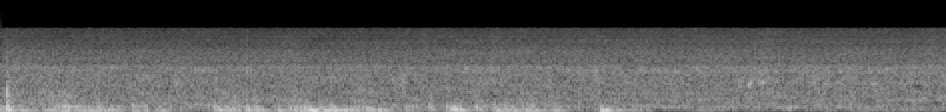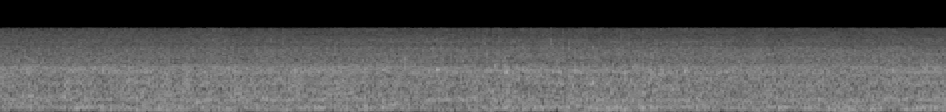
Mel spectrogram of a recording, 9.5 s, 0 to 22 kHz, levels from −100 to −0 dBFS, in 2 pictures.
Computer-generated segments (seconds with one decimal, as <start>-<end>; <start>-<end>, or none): 0.0-7.1; 8.0-9.5

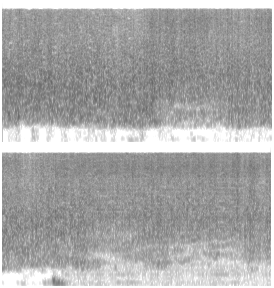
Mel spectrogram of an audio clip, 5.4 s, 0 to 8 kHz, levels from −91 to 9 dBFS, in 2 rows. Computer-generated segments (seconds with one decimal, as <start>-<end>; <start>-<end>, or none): 3.3-5.4

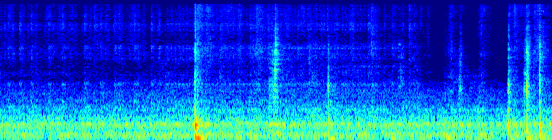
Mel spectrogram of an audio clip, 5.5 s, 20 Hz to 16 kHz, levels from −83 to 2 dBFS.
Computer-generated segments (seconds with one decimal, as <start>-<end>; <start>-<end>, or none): 0.0-5.5

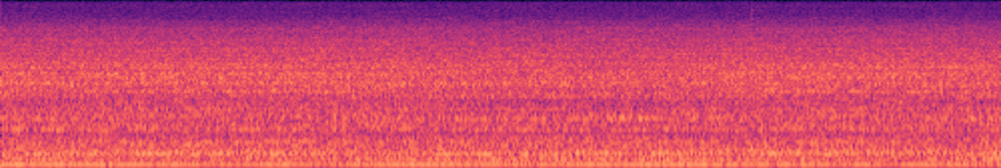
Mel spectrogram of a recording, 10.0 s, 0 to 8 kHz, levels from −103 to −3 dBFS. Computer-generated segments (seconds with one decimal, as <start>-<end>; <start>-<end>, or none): none

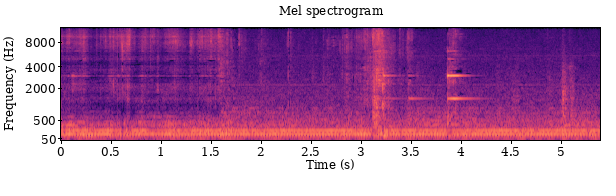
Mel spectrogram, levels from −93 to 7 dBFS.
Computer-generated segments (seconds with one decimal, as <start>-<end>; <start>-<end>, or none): 0.0-1.6

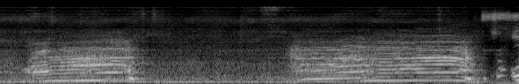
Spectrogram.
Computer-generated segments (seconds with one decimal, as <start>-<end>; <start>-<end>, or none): 0.0-5.2

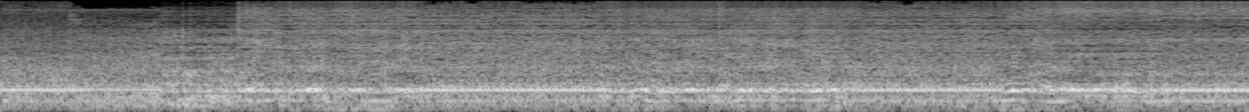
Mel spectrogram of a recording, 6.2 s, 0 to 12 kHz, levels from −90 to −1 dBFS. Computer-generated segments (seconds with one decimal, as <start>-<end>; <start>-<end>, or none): 0.8-2.1; 3.0-4.3; 5.0-5.8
